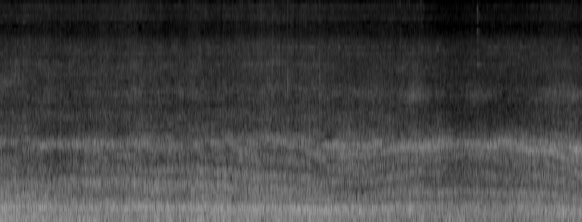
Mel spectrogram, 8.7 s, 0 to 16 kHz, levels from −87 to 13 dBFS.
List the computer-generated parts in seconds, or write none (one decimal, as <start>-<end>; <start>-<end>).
none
